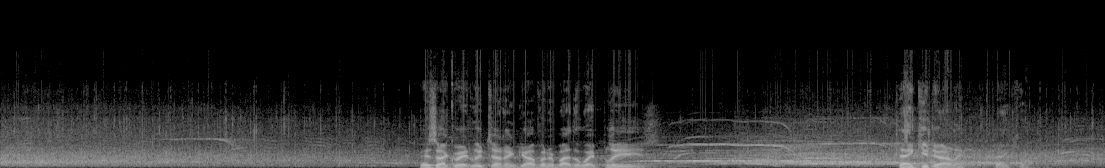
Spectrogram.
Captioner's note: applause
